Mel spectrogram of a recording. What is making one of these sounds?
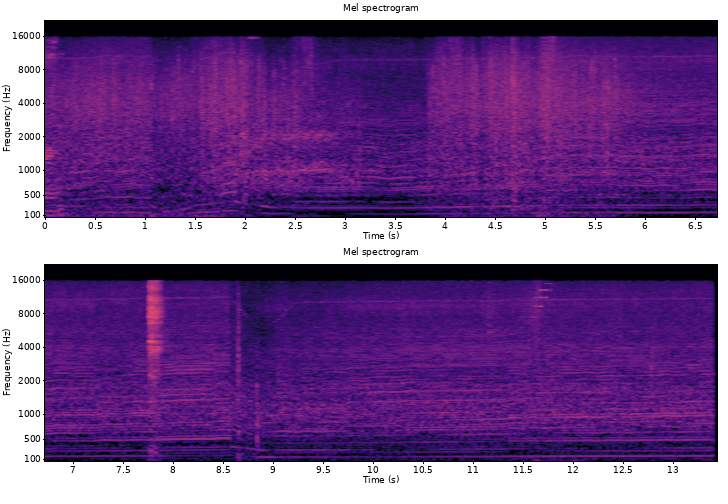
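A car engine revs and roars as it accelerates, rising in pitch with each gear.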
